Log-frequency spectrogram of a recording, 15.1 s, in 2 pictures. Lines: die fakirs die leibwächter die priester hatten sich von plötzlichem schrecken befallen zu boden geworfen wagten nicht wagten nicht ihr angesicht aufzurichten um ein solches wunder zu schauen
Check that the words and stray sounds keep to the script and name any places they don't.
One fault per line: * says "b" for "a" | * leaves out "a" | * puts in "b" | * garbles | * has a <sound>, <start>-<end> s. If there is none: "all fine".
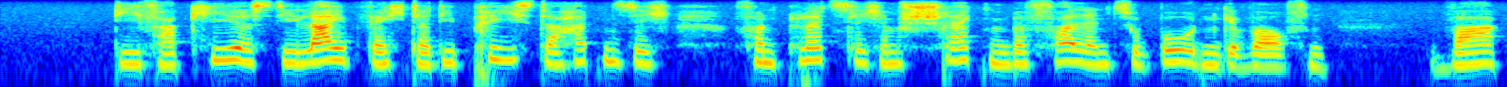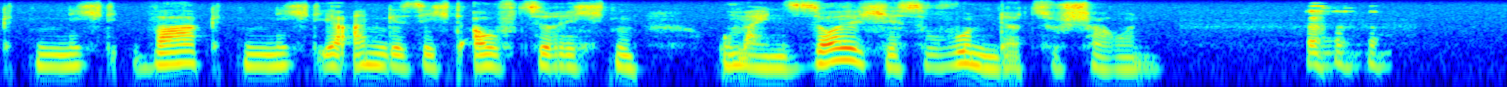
* has a laugh, 14.1-14.5 s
